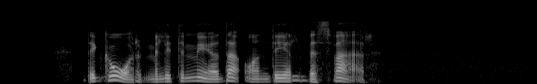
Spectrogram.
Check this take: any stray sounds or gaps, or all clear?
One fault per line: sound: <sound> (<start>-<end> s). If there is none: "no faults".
no faults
